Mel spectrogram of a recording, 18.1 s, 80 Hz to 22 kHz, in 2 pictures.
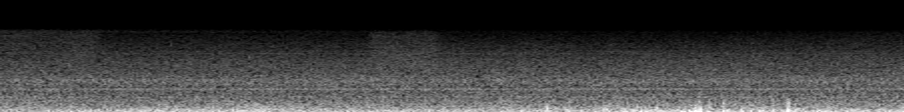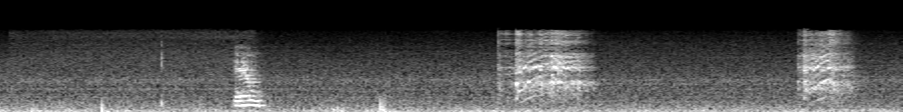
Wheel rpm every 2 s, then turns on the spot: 0, 0, 0, 0, 0, 0, 0, 30, 20.
none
